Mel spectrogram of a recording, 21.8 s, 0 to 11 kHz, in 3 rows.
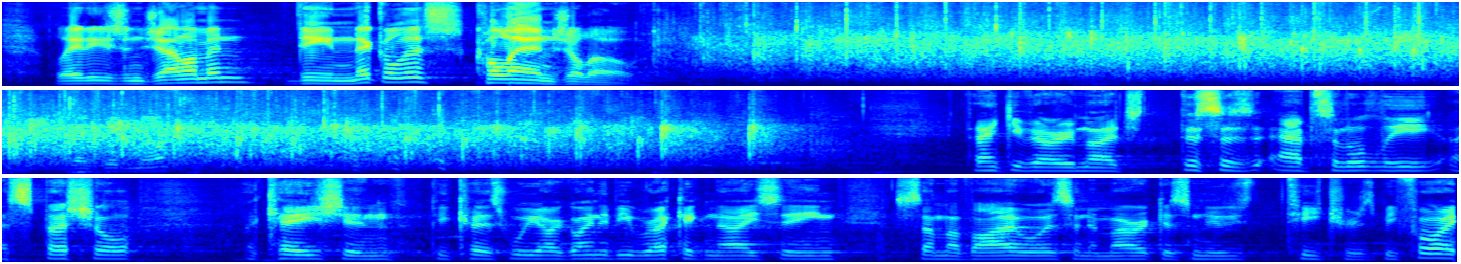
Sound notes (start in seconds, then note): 3.2 audience applauds; 8.0 off microphone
